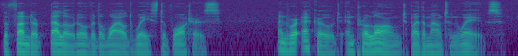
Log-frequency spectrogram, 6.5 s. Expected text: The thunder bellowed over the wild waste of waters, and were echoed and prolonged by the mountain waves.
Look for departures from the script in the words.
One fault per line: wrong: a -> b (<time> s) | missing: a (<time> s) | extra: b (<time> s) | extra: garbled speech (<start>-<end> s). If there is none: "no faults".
no faults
